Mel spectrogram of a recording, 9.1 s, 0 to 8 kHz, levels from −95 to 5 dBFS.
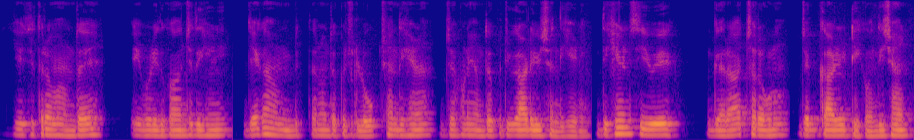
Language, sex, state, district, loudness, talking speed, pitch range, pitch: Hindi, male, Uttarakhand, Tehri Garhwal, -33 LUFS, 250 wpm, 110-120 Hz, 115 Hz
